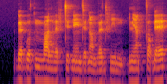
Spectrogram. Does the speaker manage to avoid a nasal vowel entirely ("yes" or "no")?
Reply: no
